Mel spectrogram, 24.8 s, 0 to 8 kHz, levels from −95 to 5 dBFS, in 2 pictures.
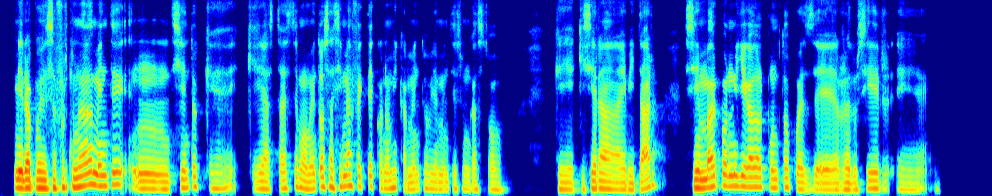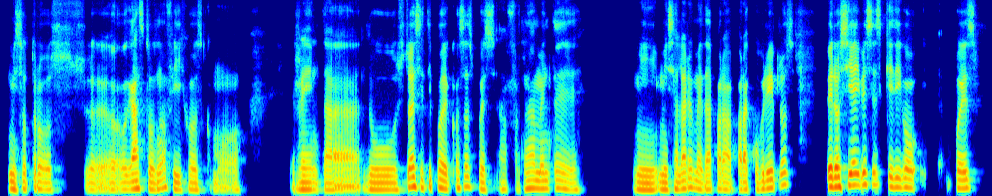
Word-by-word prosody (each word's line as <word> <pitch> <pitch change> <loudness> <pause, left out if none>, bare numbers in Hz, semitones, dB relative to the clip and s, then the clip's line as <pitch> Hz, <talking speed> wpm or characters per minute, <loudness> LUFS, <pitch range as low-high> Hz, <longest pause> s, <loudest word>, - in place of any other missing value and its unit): Mira, 130 0 +8
pues, 130 -2 +5
afortunadamente, 160 +7 +4
mm, 115 -2 +2
siento 130 +6 -3
que 120 0 -7
que 115 0 -4
hasta 115 +2 -3
este 125 +4 -4
momento, 115 +3 +1
o - - +2
sea, 140 -1 +1
sí 125 - -4
me 160 +1 +2
afecta 155 -1 -3
económicamente. 120 -5 -3
Obviamente, 110 -1 -4
es 115 - -10
un 110 - -6
gasto 105 -1 -7 0.6
que 105 -2 -3
quisiera 110 0 +1
evitar. 130 +11 -1 0.2
Sin 130 - +3
embargo, 145 +6 +5
no 160 0 +4
he 155 - +2
llegado 150 -1 +4
al 145 0 0
punto, 135 0 -2
pues, 105 -3 -3
de 100 -1 0
reducir, 110 +3 -2
eh, 105 -2 -9 0.9
mis 115 -3 0
otros, 105 -2 -5
eh, 105 - -1 0.4
gastos, 115 -1 +2
no 120 +4 0
fijos 105 -5 -3
como - - -8 0.6
renta, 105 -2 0
luz, 105 -1 0
todo 145 - +4
ese 145 -3 +1
tipo 130 - -2
de 115 - +2
cosas. 140 +3 -4
Pues, 110 -5 -5
afortunadamente, 120 -2 -2 0.6
mi 105 -1 +1
mi 110 -1 +1
salario 120 +5 0
me 115 -4 -1
da 110 +1 -2
para 110 -3 -2
para 110 -1 0
cubrirlos, 130 +11 -1 0.4
pero 145 0 +7
sí 150 +4 +3
hay 175 - +4
veces 180 +1 -1
que 150 -5 -1
digo, 140 -1 +1 0.4
pues, 125 -1 -1
120 Hz, 155 wpm, -22 LUFS, 105-135 Hz, 0.9 s, Mira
